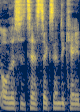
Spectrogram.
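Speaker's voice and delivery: ordinary delivery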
